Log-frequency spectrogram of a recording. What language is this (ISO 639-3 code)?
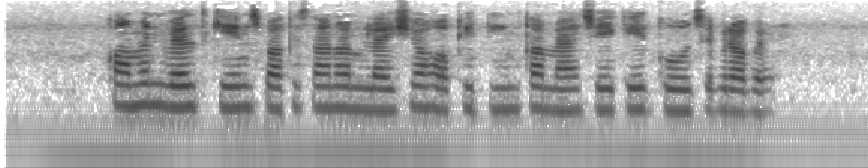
urd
